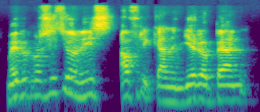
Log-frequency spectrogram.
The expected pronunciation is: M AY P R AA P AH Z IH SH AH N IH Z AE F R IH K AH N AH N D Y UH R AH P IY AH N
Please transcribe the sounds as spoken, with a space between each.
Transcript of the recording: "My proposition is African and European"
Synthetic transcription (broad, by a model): M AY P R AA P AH S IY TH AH N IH S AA F R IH K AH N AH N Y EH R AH P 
